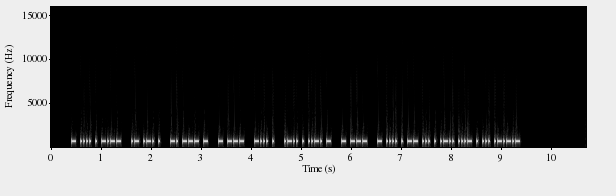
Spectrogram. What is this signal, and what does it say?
Morse code, heard as a keyed tone, about 40 wpm, 700 Hz. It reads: THEY ARE NOT TO BE LEFT TO THEMSELVES.
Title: Sentences from Top 1000 Words - Review Part 5 - 40wpm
